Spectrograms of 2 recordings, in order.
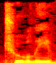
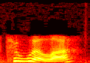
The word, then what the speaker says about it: Tooele: Am I pronouncing it correctly? Tule Valley? – It's Tooele. – Tooele. pronounce it Thule. That's what it's spelled.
